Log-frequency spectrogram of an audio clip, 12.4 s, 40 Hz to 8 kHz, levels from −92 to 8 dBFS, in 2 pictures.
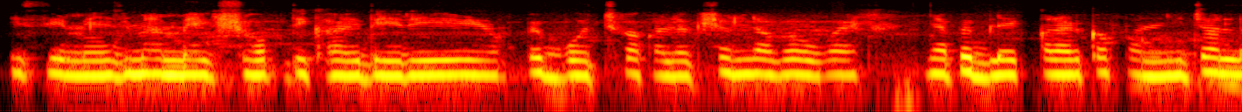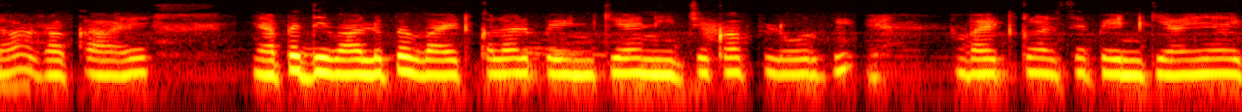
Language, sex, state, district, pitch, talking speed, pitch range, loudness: Hindi, female, Bihar, Saharsa, 240 Hz, 230 wpm, 230-250 Hz, -21 LUFS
